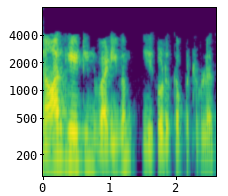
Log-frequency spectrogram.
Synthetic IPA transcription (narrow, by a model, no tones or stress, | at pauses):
naːɾɡeːʈːɪnʋɐɽɪʋɐmɪkɔɽɯkːɐpːɐʈːɯ̰ɭːɐðɯ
